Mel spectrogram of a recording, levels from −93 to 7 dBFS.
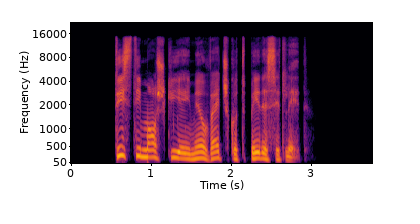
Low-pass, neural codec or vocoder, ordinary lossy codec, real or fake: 14.4 kHz; none; none; real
